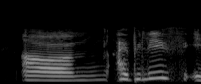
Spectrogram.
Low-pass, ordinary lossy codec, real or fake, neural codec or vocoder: 7.2 kHz; MP3, 24 kbps; real; none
